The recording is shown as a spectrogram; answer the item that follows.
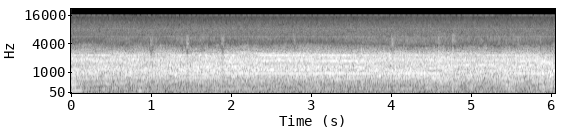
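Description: Handheld hair dryer running: a steady rush of air with a faint steady whine under it.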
